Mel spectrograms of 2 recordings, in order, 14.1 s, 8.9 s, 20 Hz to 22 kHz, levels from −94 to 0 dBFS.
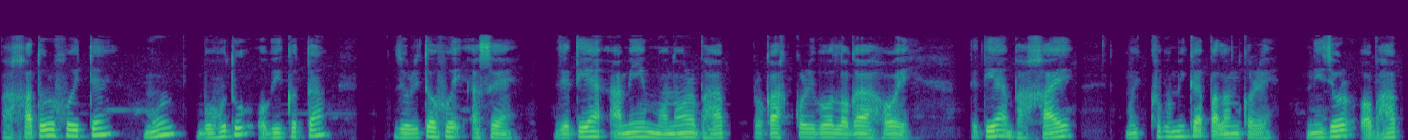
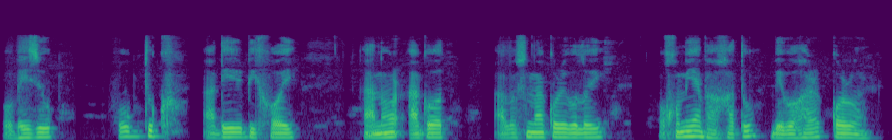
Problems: continuous background conversations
